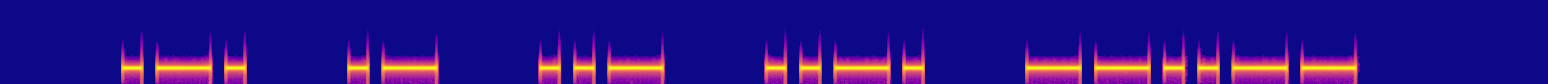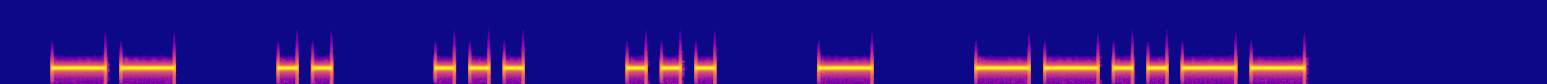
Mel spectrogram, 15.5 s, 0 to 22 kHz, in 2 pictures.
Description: Morse code, heard as a keyed tone, about 14 wpm, spaced as for 10 wpm, 680 Hz. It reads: RAUF, MISST,
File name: Morsekurs / Witze / Witz 28. Dezember 2021, 50 F70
